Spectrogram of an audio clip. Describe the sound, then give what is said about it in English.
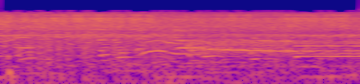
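A blender runs loudly and without a break, a dense whirring roar with a thin whine that wavers up and down in pitch for the whole stretch. “Well, I don't think I have any choice but to shove you into this blender, son.”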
